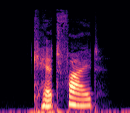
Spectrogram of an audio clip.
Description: Udtale [ ˈkadˌfɑjd ]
